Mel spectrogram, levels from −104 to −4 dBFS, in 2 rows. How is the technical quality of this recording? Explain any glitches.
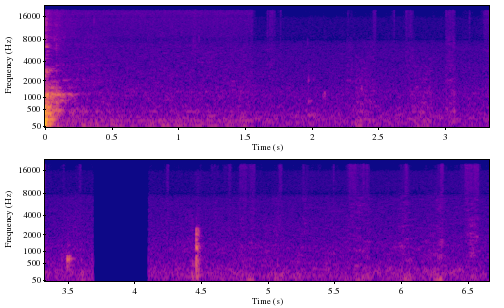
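The speech cuts out abruptly from 3.70 to 4.11 s, leaving about 0.41 s of dead silence in mid-flow before the sound picks up again. This is a playback stall: the silence points to the player likely running short of buffered data, or having its audio thread held up, so nothing reached the output until it recovered. It is heard as a sudden hole in the audio rather than a fade.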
